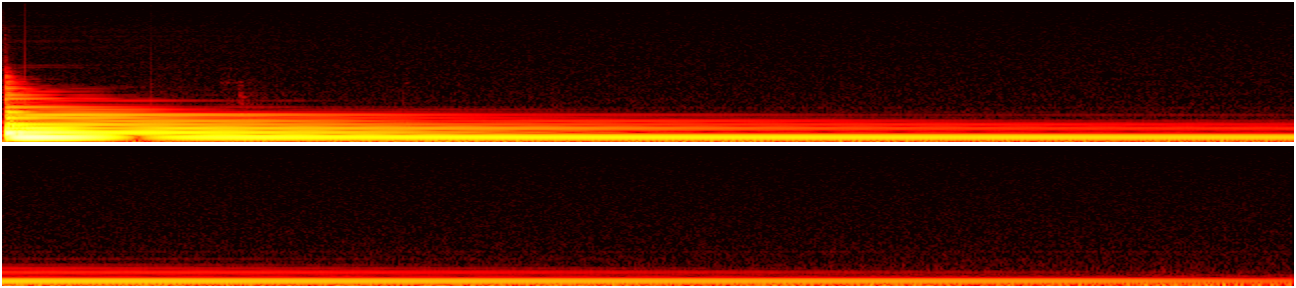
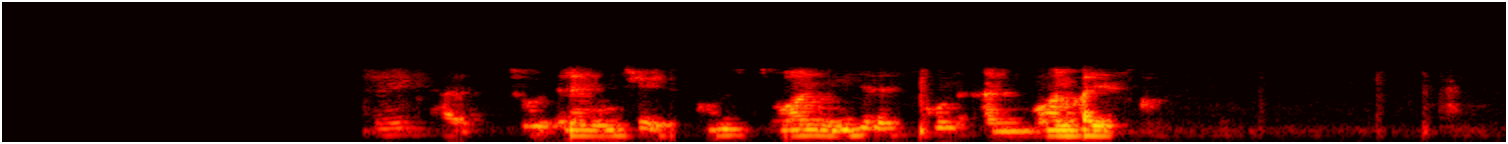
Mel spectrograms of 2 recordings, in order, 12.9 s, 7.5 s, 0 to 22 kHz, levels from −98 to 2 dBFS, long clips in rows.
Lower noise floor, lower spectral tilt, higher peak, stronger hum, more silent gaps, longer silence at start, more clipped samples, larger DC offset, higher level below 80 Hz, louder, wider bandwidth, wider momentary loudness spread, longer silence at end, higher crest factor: second, -48 dBFS vs -82 dBFS; first, -13 dB/octave vs -5.5 dB/octave; first, 0 dBFS vs -18 dBFS; neither; neither; second, 0 s vs 1.85 s; neither; neither; first, -52 dBFS vs -84 dBFS; first, -23 LUFS vs -40 LUFS; second, 2.1 kHz vs 3.9 kHz; first, 20 LU vs 16 LU; first, 0.8 s vs 0.25 s; about the same, 22 dB vs 26 dB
